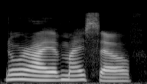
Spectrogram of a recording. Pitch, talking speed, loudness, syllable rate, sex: 195 Hz, 165 wpm, -17 LUFS, 3.7 syllables/s, female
